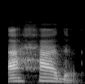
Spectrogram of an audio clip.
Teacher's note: زبان کا گول کنارہ اوپر والے دانتوں کی جڑوں کے اندرونی حصے سے لگے تو دال کی ادائیگی ہوتی ہے، احد۔ یہاں پہ دال جو ہے چونکہ حروف کلکلہ میں سے ہے اور آگے آیت آ رہی ہے وقت کی صورت میں، اس کو ہم کلکلہ کے ساتھ ادا کریں گے۔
